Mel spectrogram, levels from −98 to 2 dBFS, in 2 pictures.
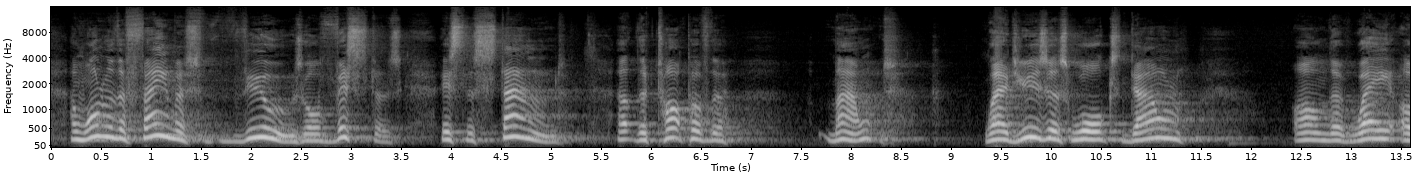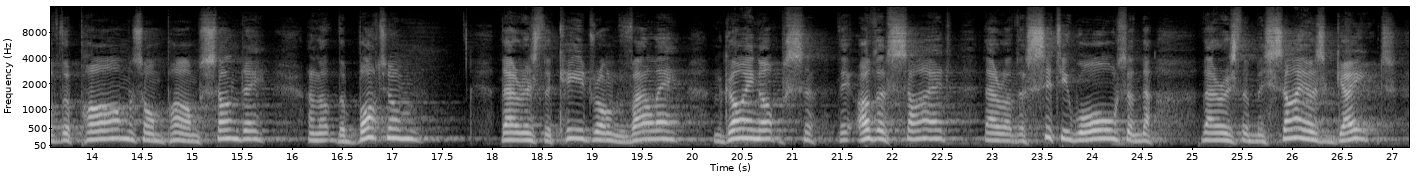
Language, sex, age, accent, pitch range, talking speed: English, male, 60-79, British, 185-230 Hz, 125 wpm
